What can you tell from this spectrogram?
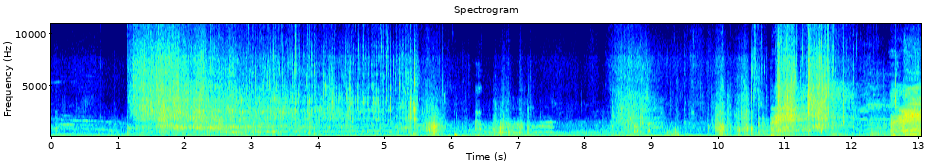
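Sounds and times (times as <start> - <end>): water pouring into container: 1.2 - 6.0.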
